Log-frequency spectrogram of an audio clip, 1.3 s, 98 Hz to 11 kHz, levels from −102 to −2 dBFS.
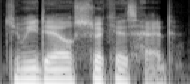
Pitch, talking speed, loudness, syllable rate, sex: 105 Hz, 235 wpm, -15 LUFS, 5.5 syllables/s, male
